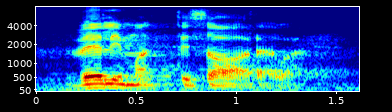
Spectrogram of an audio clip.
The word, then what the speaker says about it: Veli-Matti Saarela: Veli-Matti Saarela.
